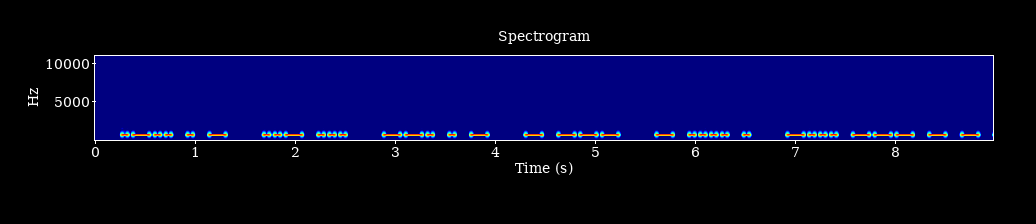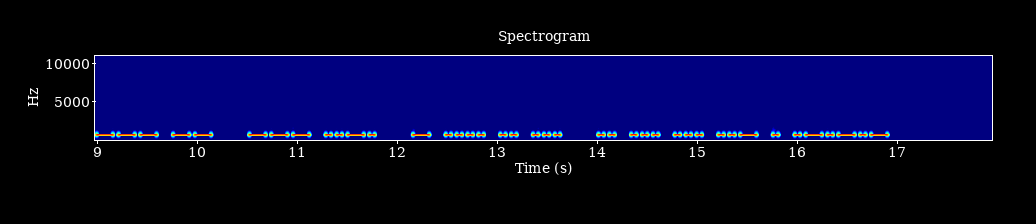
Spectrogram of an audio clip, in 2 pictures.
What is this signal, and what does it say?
Morse code, heard as a keyed tone, about 22 wpm, 700 Hz. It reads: LET US GET TO THE BOTTOM OF THIS ISSUE.
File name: Sentences with 7-Word Phrases - 22wpm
